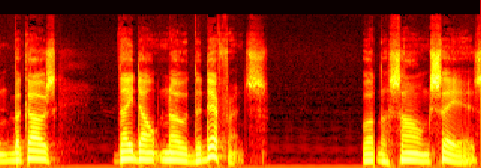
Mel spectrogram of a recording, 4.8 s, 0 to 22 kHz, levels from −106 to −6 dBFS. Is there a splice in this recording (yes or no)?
yes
